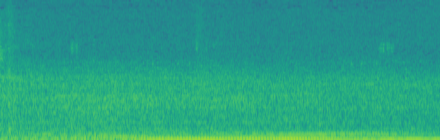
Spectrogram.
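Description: A low, steady rumble that swells about a second in and eases slightly near the end.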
